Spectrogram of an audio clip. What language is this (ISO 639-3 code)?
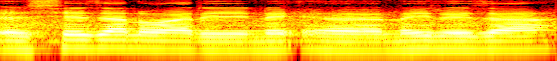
brx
